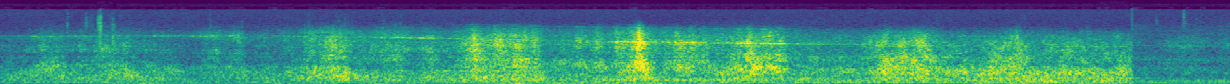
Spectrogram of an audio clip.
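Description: A de Havilland Vampire single-seater jet comes in to land at the Duxford Battle of Britain air show, its engine a steady loud roar with a high whine, sustained and fairly close throughout.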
